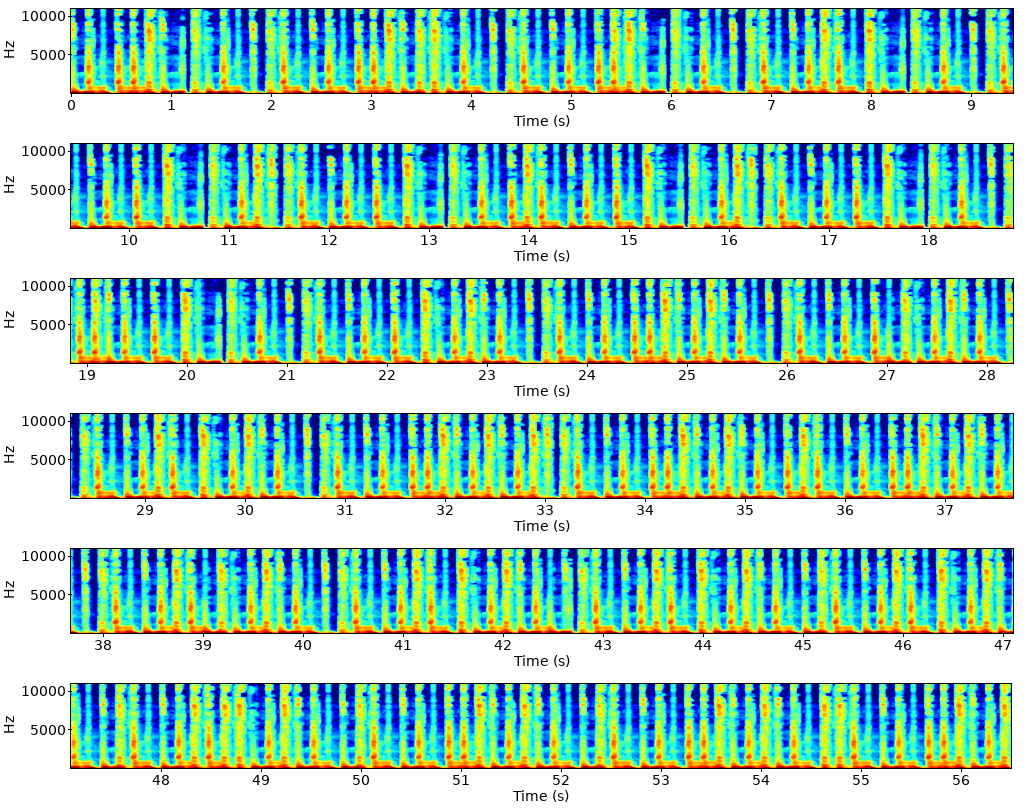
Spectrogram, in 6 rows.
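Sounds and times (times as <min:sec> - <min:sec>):
rhythmic percussion variation: 0:00.0 - 0:56.4.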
